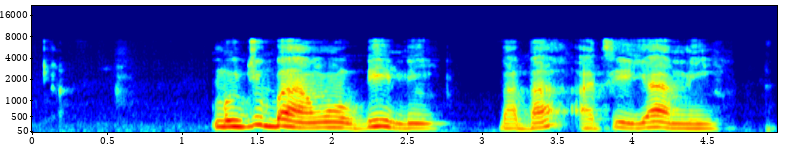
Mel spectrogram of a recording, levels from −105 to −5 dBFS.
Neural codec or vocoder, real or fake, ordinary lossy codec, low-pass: codec, 16 kHz, 16 kbps, FunCodec, trained on LibriTTS, 50 frames a second; fake; MP3, 96 kbps; 7.2 kHz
